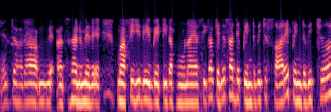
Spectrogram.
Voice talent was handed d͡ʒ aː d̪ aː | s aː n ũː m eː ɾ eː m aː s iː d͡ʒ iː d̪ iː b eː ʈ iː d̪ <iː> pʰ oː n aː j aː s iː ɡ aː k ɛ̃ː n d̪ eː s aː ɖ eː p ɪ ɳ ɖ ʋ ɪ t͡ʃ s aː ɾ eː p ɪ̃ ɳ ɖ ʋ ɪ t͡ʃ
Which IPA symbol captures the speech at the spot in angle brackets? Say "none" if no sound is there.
aː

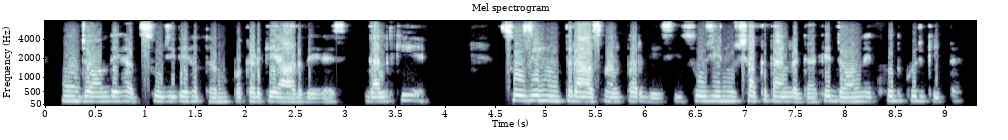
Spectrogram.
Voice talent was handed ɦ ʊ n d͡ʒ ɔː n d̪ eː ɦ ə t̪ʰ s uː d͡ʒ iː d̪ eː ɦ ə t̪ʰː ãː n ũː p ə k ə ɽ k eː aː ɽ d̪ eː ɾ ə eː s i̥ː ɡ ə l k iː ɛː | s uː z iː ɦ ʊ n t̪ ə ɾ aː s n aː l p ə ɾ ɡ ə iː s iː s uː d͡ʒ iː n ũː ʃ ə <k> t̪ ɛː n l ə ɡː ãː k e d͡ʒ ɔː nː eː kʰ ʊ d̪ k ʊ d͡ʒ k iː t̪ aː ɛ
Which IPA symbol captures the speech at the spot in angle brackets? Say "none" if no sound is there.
k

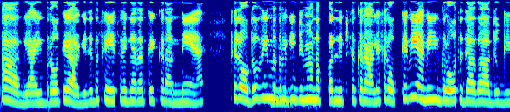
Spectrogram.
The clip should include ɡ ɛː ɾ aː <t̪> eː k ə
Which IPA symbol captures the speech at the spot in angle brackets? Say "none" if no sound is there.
t̪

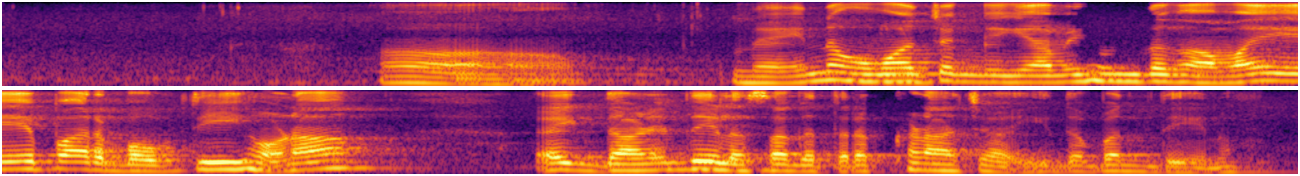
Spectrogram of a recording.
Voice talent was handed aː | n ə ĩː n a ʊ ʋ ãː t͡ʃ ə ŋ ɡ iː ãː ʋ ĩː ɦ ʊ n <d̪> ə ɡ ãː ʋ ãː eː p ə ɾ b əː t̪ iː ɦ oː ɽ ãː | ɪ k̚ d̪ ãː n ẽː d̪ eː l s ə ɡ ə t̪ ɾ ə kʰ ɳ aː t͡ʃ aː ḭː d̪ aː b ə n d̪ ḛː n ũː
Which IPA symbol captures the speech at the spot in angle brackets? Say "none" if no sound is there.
d̪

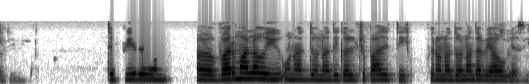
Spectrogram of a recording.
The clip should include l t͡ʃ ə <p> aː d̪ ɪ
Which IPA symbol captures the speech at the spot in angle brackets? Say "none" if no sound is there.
p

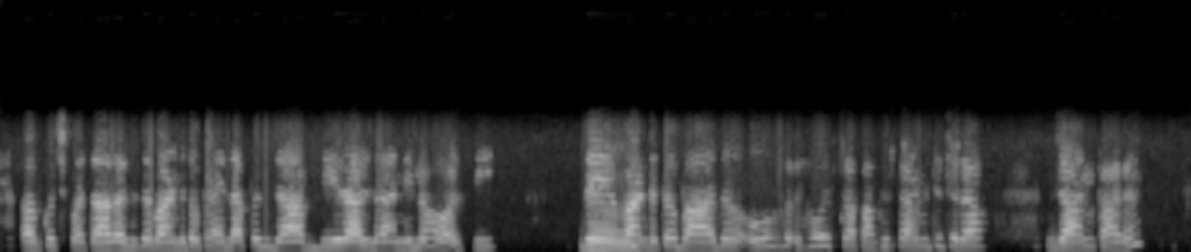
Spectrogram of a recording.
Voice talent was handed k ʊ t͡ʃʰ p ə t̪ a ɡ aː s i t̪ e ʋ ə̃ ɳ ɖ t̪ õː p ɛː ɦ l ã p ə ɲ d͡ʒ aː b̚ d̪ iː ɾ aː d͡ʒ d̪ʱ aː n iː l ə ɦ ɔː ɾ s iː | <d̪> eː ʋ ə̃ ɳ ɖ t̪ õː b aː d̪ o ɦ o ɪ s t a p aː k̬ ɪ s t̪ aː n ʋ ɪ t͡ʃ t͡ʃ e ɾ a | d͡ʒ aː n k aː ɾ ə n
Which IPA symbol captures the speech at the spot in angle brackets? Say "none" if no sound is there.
t̪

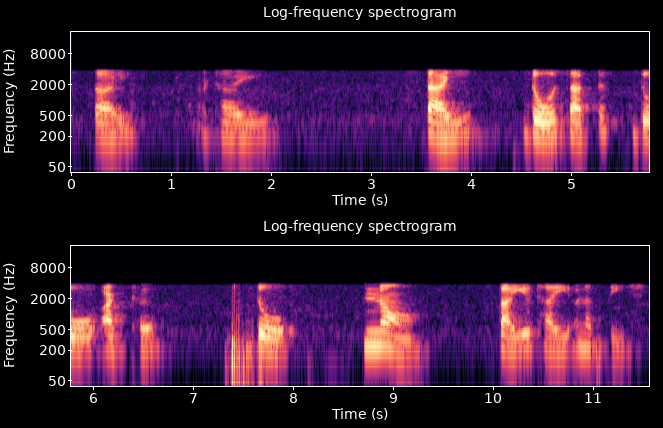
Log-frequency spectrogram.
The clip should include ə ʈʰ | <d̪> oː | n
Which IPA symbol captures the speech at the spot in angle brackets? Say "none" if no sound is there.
d̪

